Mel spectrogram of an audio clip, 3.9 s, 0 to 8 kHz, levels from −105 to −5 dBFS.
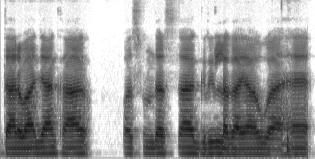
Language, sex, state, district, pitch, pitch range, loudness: Hindi, male, Jharkhand, Deoghar, 110 Hz, 105-115 Hz, -17 LUFS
